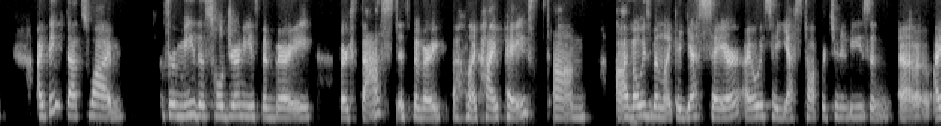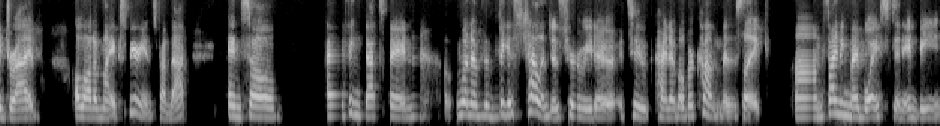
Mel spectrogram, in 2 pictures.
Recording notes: This episode was recorded through a Zoom-call on January 19, 2022.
